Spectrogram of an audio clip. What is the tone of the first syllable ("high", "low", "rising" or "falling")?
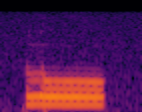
low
